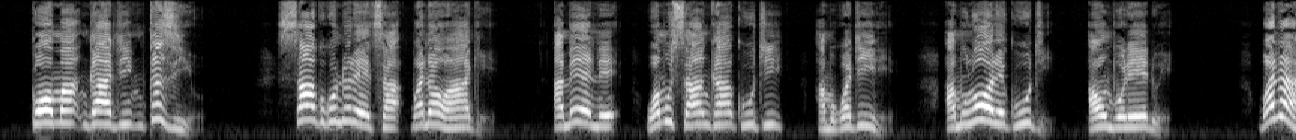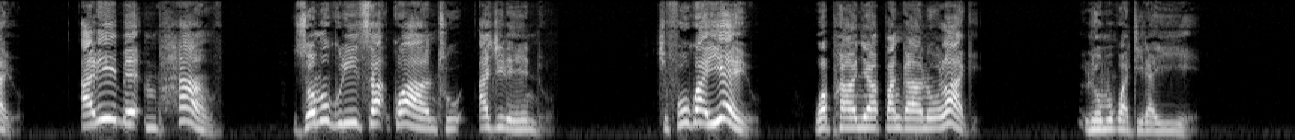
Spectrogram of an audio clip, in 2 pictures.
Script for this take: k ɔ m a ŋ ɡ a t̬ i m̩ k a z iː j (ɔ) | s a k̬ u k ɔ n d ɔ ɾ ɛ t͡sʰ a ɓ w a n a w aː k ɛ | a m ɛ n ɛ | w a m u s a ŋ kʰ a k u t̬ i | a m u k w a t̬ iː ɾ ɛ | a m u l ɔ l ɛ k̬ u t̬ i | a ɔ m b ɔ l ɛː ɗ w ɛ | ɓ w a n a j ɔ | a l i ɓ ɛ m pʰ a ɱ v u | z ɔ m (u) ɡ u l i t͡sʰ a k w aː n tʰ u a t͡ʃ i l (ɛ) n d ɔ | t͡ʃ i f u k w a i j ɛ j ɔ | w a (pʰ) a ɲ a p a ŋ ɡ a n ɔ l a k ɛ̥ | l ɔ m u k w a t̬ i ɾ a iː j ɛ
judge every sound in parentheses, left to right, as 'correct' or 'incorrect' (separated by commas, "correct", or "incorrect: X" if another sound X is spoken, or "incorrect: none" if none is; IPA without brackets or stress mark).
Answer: correct, correct, incorrect: ɛː, correct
